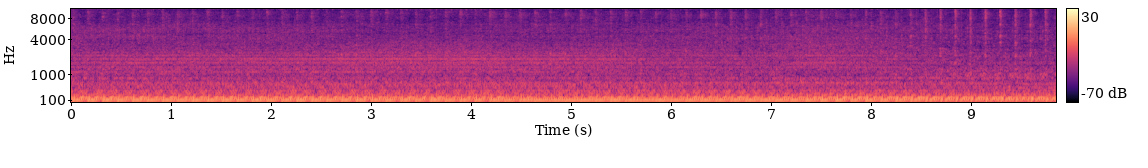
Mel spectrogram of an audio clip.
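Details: Junkyard 2009 5.7 Hemi V8, about 80,000 miles, with Hotwire harness and 09 Challenger PCM, idling on a run stand with coolant and fans running: steady, even low burble at constant idle, no ticks, knocks or hunting. Normal idle.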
